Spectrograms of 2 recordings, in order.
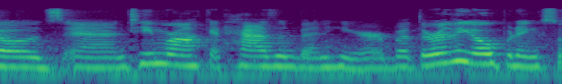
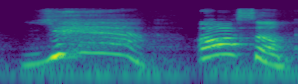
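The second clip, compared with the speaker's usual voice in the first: much higher excited cheer; 11 semitones higher, 4 dB louder, slower than usual. Retold or imitated. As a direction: squeal it like thrilled kids. Ash and Go cheering.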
